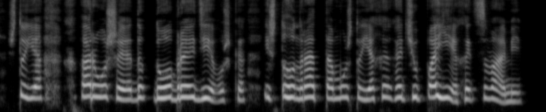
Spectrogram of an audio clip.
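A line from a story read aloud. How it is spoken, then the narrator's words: Sobbing reply. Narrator (Russian): ответила Бритта, все еще содрогаясь от рыданий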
